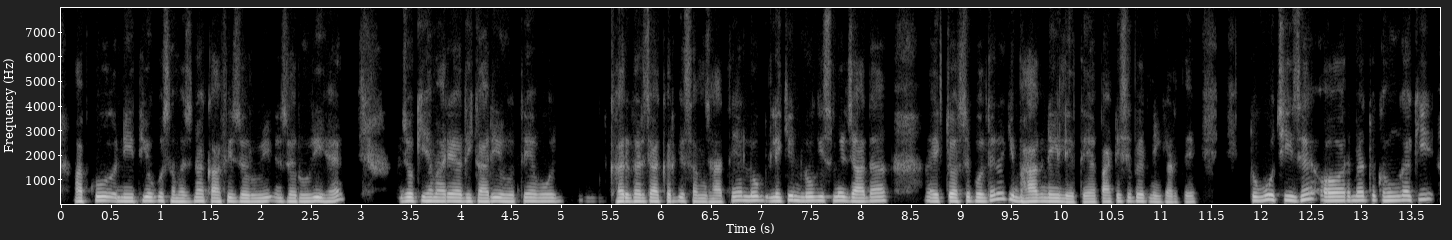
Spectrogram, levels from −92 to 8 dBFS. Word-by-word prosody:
आपको 150 +3 +1
नीतियों 140 +1 +1
को 155 - -1
समझना 135 -1 -1
काफ़ी 130 +2 0
ज़रूरी 130 +1 0
अ, - - -4
ज़रूरी 130 +2 +1
है। 135 +7 -2 0.6
जो 150 +2 +4
कि 145 +2 -3
हमारे 145 0 +2
अधिकारी 135 0 +1
होते 135 +1 -1
हैं, 140 - +2
वो 140 0 -1 0.6
घर-घर 140 0 +3
जाकर 135 0 0
के 145 - -2
समझाते 125 0 -3
हैं 170 - 0
लोग 160 -2 0
लेकिन 150 +3 +2
लोग 155 +1 +3
इसमें 155 0 +1
ज़्यादा 145 +2 +1 0.5
एक 135 -1 0
तौर 145 -2 +4
से 150 +3 -3
बोलते 145 +3 +1
हैं - - 0
ना - - -1
कि 210 - 0
भाग 135 -1 +2
नहीं 135 -1 +3
लेते 115 -2 -1
हैं, 115 - 0
पार्टिसिपेट 135 +2 -2
नहीं 120 -2 -4
करते। 115 0 -6 0.6
तो 155 - +2
वो 185 +5 +3
चीज़ 175 -1 +1
है 205 - +1 0.2
और 160 0 +4
मैं 170 0 +1
तो 175 +1 -6
कहूँगा 165 +1 +1
कि 200 +4 -5
140 Hz, 215 wpm, -22 LUFS, 130-155 Hz, 0.6 s, जो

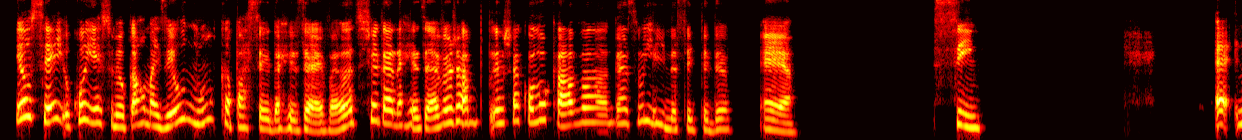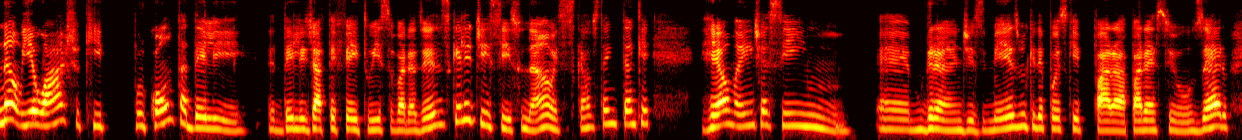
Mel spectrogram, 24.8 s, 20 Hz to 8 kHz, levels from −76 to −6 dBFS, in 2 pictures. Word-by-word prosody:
Eu 365 +5 +6
sei, 350 0 +4
eu 440 - -1
conheço 285 -7 0
o - - -4
meu 210 -1 +1
carro, 240 +6 +2
mas 225 -5 0
eu 265 +9 +2
nunca 295 -2 -4
passei 200 -5 -3
da 165 - +1
reserva. 160 -4 +1
Antes 270 - +1
de - - -7
chegar 320 -6 +4
na 235 - +2
reserva, 195 0 +1
eu 290 - +5
já 280 -2 +5 0.2
eu 270 - +1
já 315 +3 -2
colocava 280 - +2
gasolina, 270 - -5
você 180 - -7
entendeu? 170 +1 -7 0.3
É. 150 -6 +4 1.4
Sim. 215 -6 +1 2.3
É, 370 0 +7
não, 320 -2 +6
e 245 - +1
eu 250 -2 +6
acho 275 +1 +1
que 220 -1 -9 0.2
por 235 -1 -8
conta 270 - 0
dele 185 -7 -4 0.2
dele 180 +2 -4
já 180 +1 +5
ter 185 - -6
feito 170 -2 -3
isso 170 0 -6
várias 160 -1 -1
vezes, 225 +7 -1
que - - -4
ele 335 +2 -1
disse 220 - -3
isso: 170 +3 -6
"Não, 195 +5 +1
esses 170 -3 -8
carros 200 +1 -8
têm 265 +3 -5
tanque 260 0 -4 0.5
realmente 230 +5 +3
assim, 225 -9 -6 0.3
eh, 180 -2 -6
grandes, 165 -3 -2
mesmo 195 +7 -2
que, 210 - -8
depois 185 -2 -5
que 180 -2 -6
para 155 -2 +3
aparece 160 +1 -1
o 150 0 -10
0." 200 +7 +3
210 Hz, 155 wpm, -24 LUFS, 175-265 Hz, 2.3 s, É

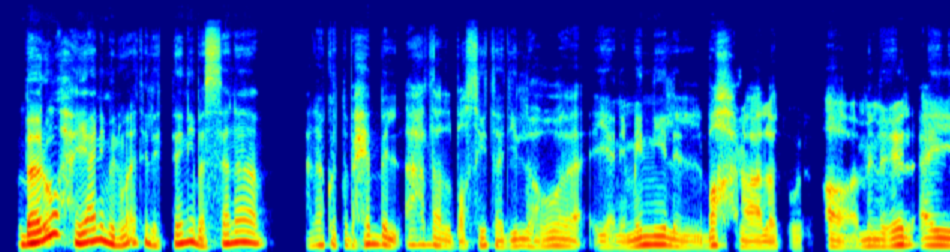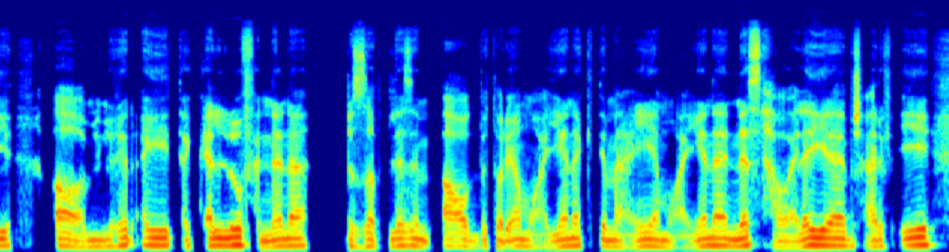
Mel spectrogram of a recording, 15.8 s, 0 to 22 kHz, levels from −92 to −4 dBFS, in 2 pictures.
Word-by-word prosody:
باروح 165 - +7
يعني 180 +7 +7
من 135 -7 +4
وقت 160 +5 -2
للتاني، 145 - +1
بس 115 +3 -1
أنا 160 0 +3 0.4
أنا 120 +3 -7
كنت - - -7
باحب 135 -1 -1
القعدة 125 +1 -4
البسيطة 100 +3 -6
دي، 100 +3 -5
اللي 105 -1 -4
هو 105 +2 -4
يعني 90 -1 -8
مني 130 +6 +3
للبحر 95 0 -2
على 90 -1 -1
طول، - - -17 0.2
آه، - - -3
من 105 +1 -3
غير 120 +4 +1
أي 115 -1 +1 0.4
آه، 100 -4 0
من 100 +1 -4
غير 115 +4 -2
أي 115 0 +3
تكلُّف، 115 +3 +1
إن 90 +1 -1
أنا 110 +2 +1 0.3
بالضبط، 105 0 -3
لازم 110 0 -2
أقعد 105 -1 0
بطريقة 95 +1 -3
معيّنة، 100 +2 -3
اجتماعية 100 -1 -3
معيّنة، 100 +4 -1
الناس 110 +2 +2
حواليّا 110 +6 +3
مش 105 -2 -3
عارف 100 0 -4
إيه، 120 +3 +3
110 Hz, 165 wpm, -24 LUFS, 100-120 Hz, 0.4 s, باروح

